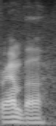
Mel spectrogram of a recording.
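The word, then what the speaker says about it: Rimbaud: rimod right in English but what it's actually pronounced Rambo so like and and Stallone wrote Rocky like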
